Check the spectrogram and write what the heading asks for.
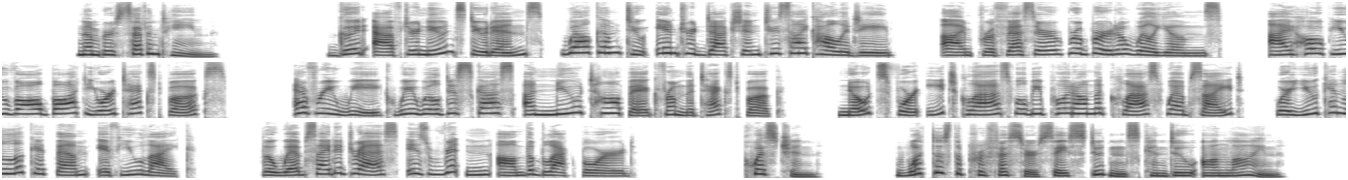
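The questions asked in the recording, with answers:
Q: What does the professor say students can do online?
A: Look at the notes for each class.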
